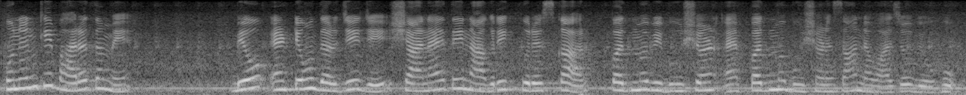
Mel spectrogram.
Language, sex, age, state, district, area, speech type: Sindhi, female, 45-60, Maharashtra, Thane, urban, read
